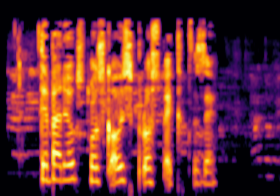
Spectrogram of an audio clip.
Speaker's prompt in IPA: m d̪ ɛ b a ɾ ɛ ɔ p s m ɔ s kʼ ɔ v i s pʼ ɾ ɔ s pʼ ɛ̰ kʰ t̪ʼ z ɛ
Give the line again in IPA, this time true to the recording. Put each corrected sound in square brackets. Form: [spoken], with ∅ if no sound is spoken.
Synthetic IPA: m d̪ ɛ b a ɾ ɛ ɔ p s m ɔ s kʼ ɔ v i s pʼ ɾ ɔ s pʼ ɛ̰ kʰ t̪ʼ z ɛ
